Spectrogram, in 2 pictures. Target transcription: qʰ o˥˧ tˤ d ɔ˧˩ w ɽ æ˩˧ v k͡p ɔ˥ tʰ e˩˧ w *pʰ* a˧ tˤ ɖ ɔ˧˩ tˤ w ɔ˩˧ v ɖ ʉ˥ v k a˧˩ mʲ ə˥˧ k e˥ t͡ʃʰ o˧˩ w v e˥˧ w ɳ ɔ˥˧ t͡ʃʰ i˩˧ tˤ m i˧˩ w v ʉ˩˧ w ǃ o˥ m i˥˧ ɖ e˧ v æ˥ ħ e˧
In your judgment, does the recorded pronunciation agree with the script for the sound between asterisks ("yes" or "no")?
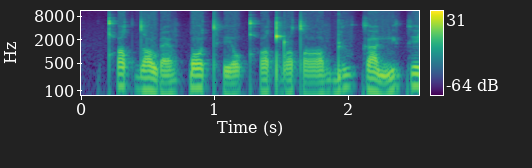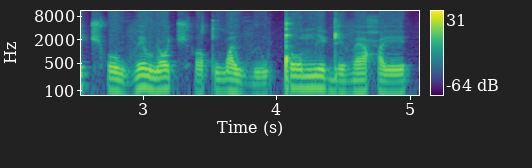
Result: no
